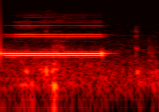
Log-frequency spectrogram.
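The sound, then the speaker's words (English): A phone weather alert tone for a thunderstorm and tornado, in Dallas, Texas during heavy rain, sounds as one loud, steady electronic beep lasting about a second, then cuts off abruptly, leaving only faint background noise. “It's another thunderstorm. It's a tornado. I get those via email, and I get those via Like, see?”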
